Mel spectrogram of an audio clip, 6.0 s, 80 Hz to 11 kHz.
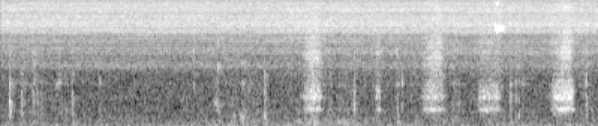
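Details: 2008 Mercury 225hp Optimax gearcase off a Champion 198 SC, water in lower unit, removed and pressure tested, no engine running: steady high hiss with soft puffs; air leaking past bad prop shaft seals, top end thought fine.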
